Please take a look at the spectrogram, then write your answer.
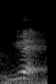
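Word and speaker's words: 月: And it's pronounced yue.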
